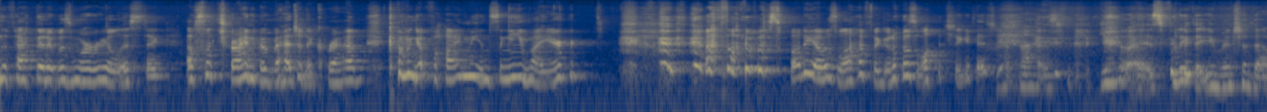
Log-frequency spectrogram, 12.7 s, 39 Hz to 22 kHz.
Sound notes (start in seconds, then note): 6.2 laughs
